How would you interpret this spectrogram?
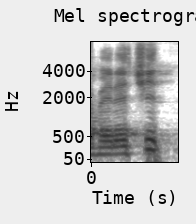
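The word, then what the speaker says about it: בראשית: en el principio y en el hebreo se pronuncia berechit y berechit es la palabra hebrea para referirse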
